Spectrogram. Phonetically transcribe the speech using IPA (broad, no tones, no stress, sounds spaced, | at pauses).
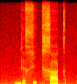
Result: bʲ ɐ x i k x a k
